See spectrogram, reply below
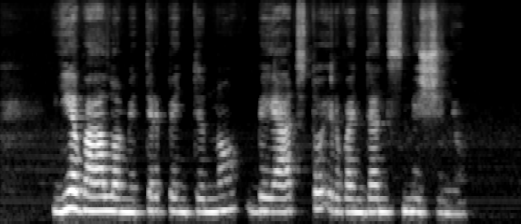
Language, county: Lithuanian, Šiauliai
